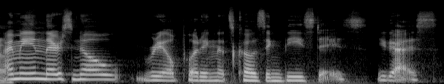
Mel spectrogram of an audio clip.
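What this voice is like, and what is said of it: Imitates another person's voice. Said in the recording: “That Cosby smirk ... It was like he was in the room for a second ... that impression”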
